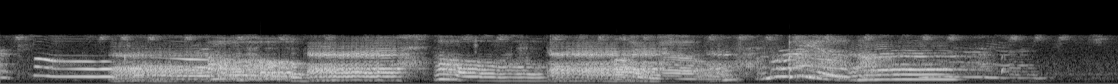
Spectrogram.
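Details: Clark, a cow dog, lowing to welcome his owner home: long wavering moaning howls with bending, sliding tones, sustained almost without break, with a person's excited voice over it.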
